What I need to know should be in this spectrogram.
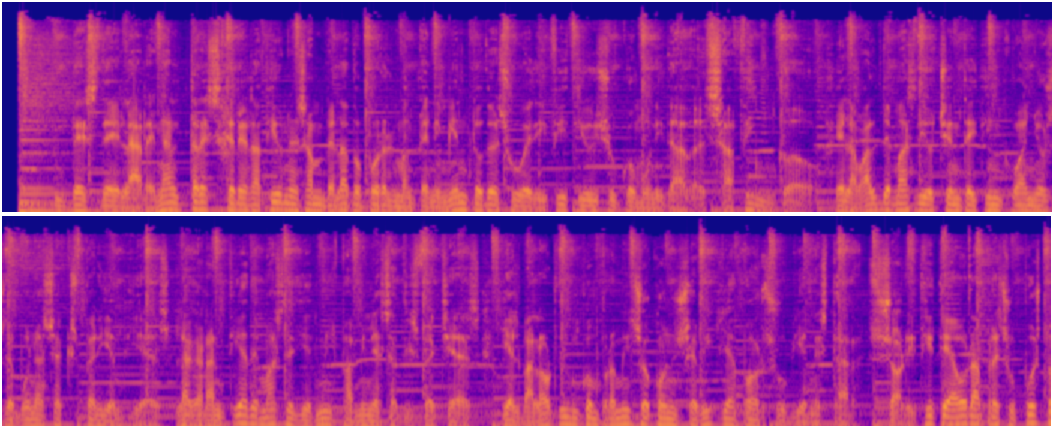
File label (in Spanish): anuncio radio; safinco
